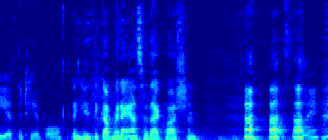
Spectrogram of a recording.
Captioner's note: laughter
